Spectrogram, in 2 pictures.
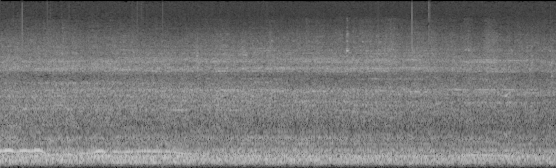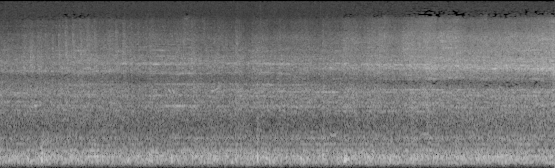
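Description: Double-stack intermodal freight train's loaded well cars rolling past: a steady rumble of steel wheels on rail, with a few sharp clicks in the second half.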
